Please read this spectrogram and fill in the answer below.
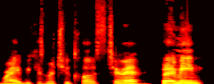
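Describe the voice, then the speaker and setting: A man's voice: mid-range voice, lively intonation, brisk, sharp tone, no echo. A man hosting a conversational interview, speaking in an earnest, encouraging way to his guest. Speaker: podcast host.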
